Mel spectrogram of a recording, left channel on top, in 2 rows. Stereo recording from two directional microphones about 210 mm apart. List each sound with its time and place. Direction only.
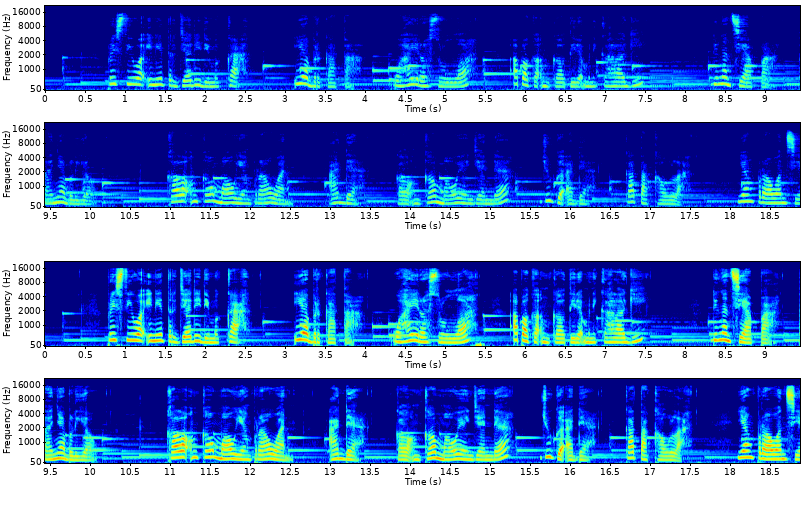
0.7 s speech: 40° right (ahead or behind)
